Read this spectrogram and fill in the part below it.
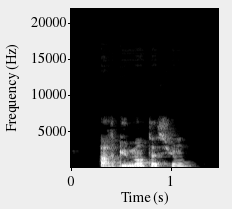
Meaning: argument (process of reasoning)
- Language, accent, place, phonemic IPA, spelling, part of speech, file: French, France, Lyon, /aʁ.ɡy.mɑ̃.ta.sjɔ̃/, argumentation, noun, LL-Q150 (fra)-argumentation.wav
